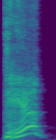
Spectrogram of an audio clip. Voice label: Attack, jp; Theo; kingsraid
